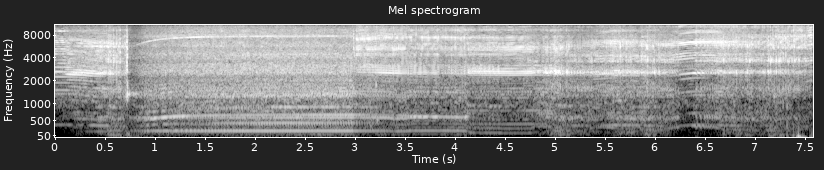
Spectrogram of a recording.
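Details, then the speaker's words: Newly bought router cutting wood: a high motor whine with a steady overtone that sags and wavers under load, a noise it did not make at first; caused by a loose collet. "Uh-oh. She wasn't making noise like this at first. But guess what? I bought a two-year warranty. So if it was too much and we did mess something up, it can go back to the store."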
